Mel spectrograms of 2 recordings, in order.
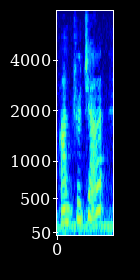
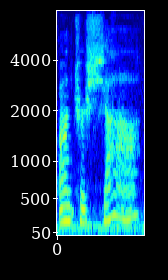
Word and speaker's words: entrechat: It is the step in ballet where they cross their legs and jump up and down, Entrechat. So Entrechat, and the more I'm doing, the better at them I'm getting.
